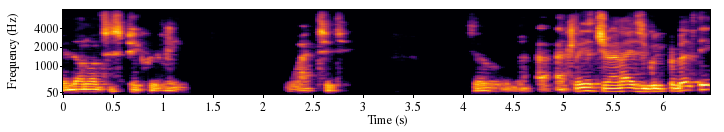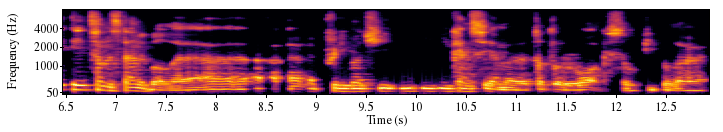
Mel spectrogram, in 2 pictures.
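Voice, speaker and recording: A man with a non-native accent and very wide pitch swings. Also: fairly low pitch for a man, moderate pace. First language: German. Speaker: podcast host. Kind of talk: solo podcast answering listener questions. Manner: halting, many fillers and restarts.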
